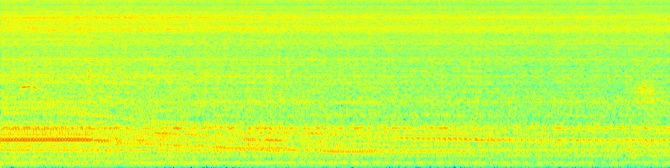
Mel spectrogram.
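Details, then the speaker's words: Low-pressure diaphragm misting pump at very low speed: steady hissy running with a regular throb about four times a second, pressure gauge vibrating because the regulating valve has stopped bypassing and all flow goes to the nozzle; pump pulsing. "and you can see we're starting to we're at a very low speed now and one of the indications that the regulating valve here is not working anymore and we're going all out to the nozzle is the vibration of the gauge"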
